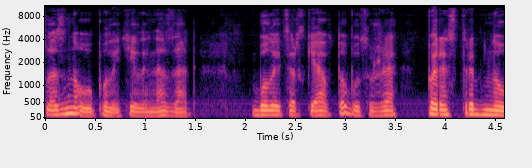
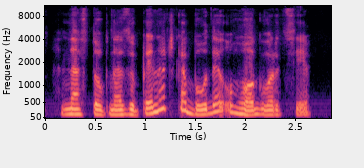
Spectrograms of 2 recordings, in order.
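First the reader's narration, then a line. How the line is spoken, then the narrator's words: Cheerful warning. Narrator (Ukrainian): весело попередив їх Стен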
